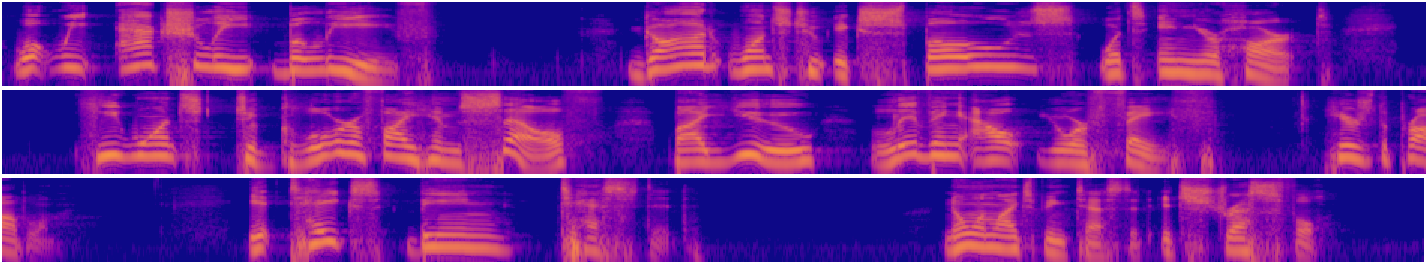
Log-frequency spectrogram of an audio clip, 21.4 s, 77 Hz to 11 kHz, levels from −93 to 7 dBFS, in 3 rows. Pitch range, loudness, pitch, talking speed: 160-225 Hz, -32 LUFS, 190 Hz, 105 wpm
